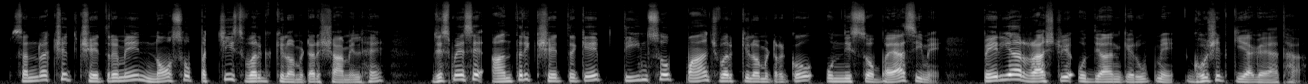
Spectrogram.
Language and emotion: Hindi, neutral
